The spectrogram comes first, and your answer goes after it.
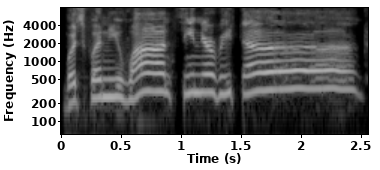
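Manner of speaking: a light mock Spanish accent, señorita drawn out. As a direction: playfully fake a Spanish accent, slow on señorita. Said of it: "all these accents are coming in my head".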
